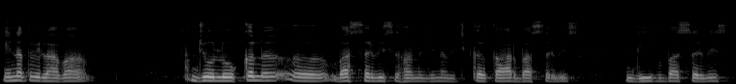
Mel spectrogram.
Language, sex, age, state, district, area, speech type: Punjabi, male, 30-45, Punjab, Amritsar, urban, spontaneous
